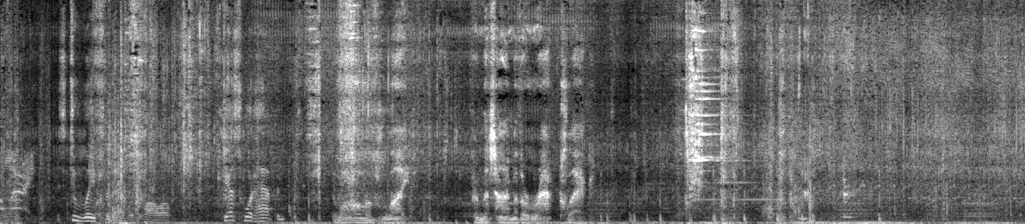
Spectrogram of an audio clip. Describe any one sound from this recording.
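A man grunts and groans in pain.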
